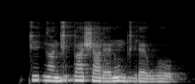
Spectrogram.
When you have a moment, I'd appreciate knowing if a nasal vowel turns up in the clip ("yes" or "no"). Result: yes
